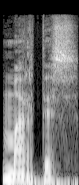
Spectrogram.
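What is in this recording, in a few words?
Tuesday, Spanish, male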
